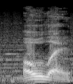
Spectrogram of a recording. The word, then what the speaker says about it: Olle: I pronounce it wrong is it or ole ole okay thank you um a lot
